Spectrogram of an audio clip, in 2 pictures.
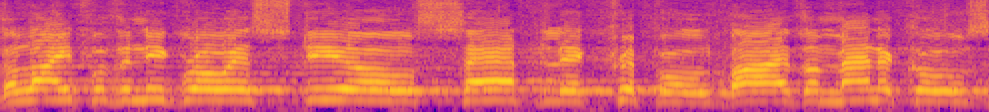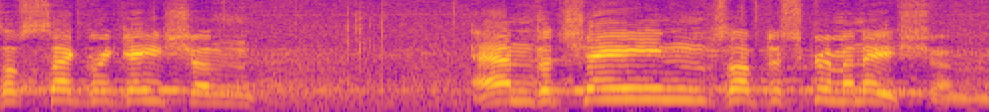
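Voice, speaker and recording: A man with an extremely high voice speaks in a raised, projected way, fairly slowly, with monotone, flat intonation and a solemn, passionate tone. Noticeable background noise runs underneath. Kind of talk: public speech, oratory. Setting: outdoors, large crowd rally. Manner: solemn, passionate, rhetorical, rhythmic.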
